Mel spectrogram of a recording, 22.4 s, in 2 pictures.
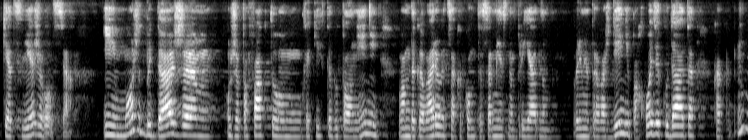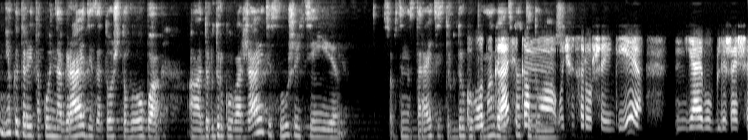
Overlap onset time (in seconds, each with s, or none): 18.2 s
